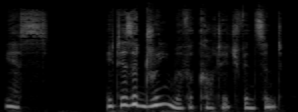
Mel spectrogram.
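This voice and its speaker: A woman voicing a gentle young wife in a storybook, speaking in a soft, breathy, heartfelt way. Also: medium pitch, animated, normal speed, no echo, studio quality, pitched above the performer's own voice, heavily acted. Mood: wistful.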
